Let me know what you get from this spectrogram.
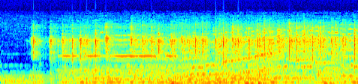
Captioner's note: upbeat orchestral music; typewriter keys clacking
